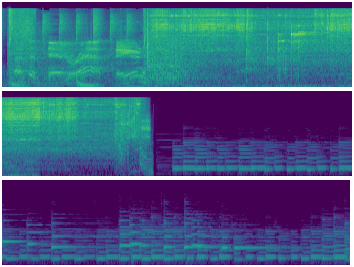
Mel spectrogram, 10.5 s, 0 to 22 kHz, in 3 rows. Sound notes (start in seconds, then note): 1.2 sparks buzzing; 5.1 gentle piano music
